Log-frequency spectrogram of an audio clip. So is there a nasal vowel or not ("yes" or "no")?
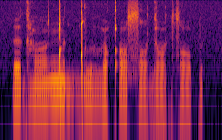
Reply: yes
